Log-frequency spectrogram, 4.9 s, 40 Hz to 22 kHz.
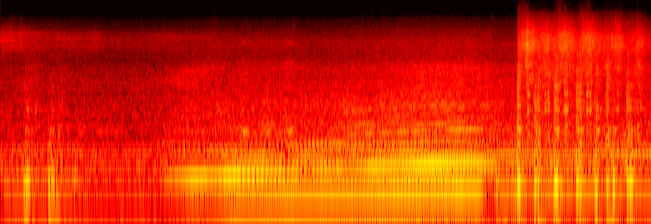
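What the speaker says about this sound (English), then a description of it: "the engine just had to warm up a little bit" A tuned BMW F82 M4 engine revs up, its note climbing and holding loud and close, then breaking into a burst of sharp, rapid crackles at the end.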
